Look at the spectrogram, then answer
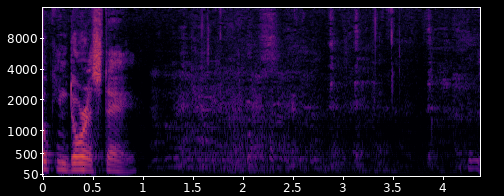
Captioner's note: laughter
